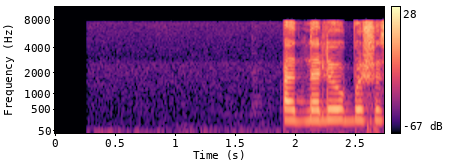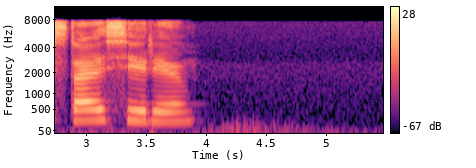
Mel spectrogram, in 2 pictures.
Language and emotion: Russian, neutral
